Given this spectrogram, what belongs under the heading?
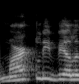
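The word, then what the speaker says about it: Markleeville: is in sacramento oh mark leville markleyville is a pronunciation and where is it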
